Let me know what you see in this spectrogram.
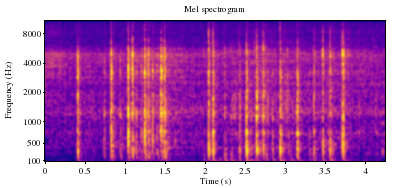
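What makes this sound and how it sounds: Fingertips and short nails tap and scratch the lid and front of a closed, medium-size, white and pink hard plastic toy doctor carry case, hollow with toys inside. About eighteen dry, hollow clicks and taps come in an uneven rhythm with faint scratching between them. Each tap dies away almost instantly.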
